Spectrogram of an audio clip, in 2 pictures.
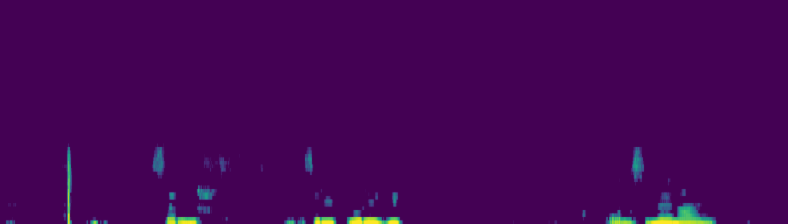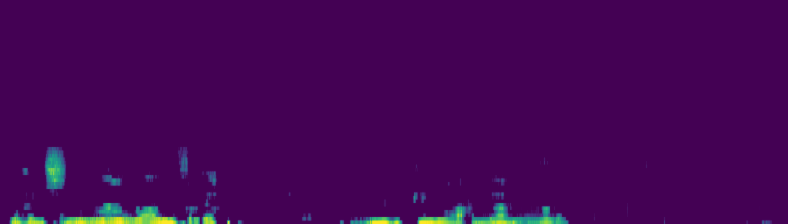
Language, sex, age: Somali, male, 18-24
